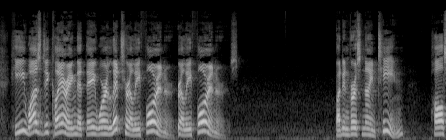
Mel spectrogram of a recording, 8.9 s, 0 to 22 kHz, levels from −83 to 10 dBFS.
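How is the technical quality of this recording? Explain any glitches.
The recording has one glitch. A stream segment repeats at 3.52 s: the player fetched or queued the same segment twice, so about 1.02 s of speech replays after a small blip at the jump back.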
